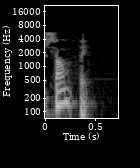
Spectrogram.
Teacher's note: something 这个单词后鼻音发成前鼻音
